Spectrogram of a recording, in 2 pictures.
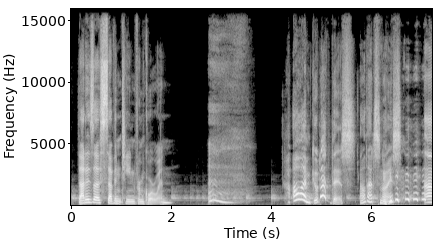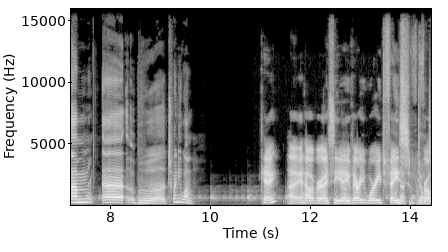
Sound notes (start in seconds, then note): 6.3 laughter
